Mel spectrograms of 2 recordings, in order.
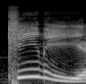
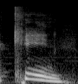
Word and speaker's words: Keane: E dessa vez estamos aí para falar de um álbum da banda Kinney. É assim que se pronuncia? Kinney. É Kin, mas é. Kin. Não tem o I no Kin. Kin.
